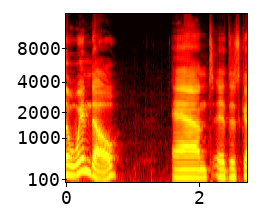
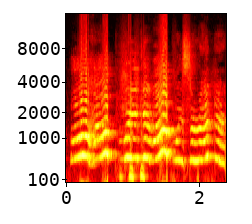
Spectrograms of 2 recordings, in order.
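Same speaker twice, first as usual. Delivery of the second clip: fake surrender. Players luring elves in with a high mock plea. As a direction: ham up a fake cry for mercy to lure them in. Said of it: "And then we go".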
